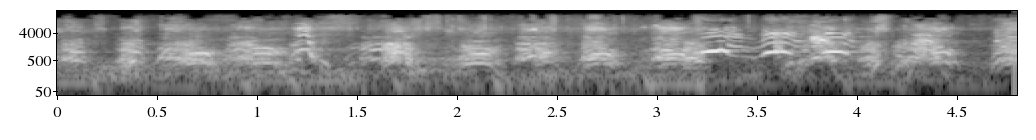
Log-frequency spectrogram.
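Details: Staffordshire Terriers making rhythmic short barks with brief tonal whines in between, including a wavering high whine halfway through, bursts arriving roughly every half second.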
